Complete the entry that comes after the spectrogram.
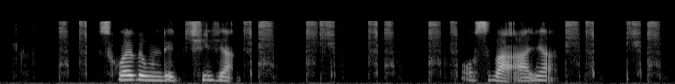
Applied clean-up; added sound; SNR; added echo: neural diffusion model UNIVERSE++.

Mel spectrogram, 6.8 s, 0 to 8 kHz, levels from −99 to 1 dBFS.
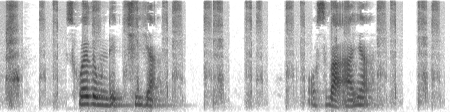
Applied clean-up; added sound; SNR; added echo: none; Writing; 8 dB; none.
